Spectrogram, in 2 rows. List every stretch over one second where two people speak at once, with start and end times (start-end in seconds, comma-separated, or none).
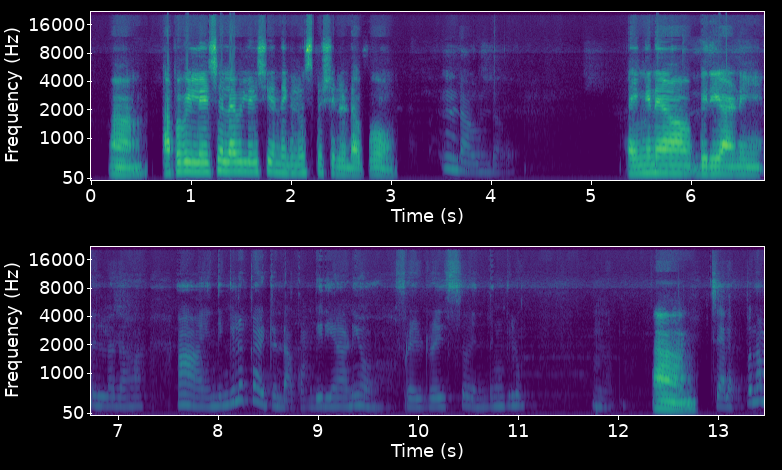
none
